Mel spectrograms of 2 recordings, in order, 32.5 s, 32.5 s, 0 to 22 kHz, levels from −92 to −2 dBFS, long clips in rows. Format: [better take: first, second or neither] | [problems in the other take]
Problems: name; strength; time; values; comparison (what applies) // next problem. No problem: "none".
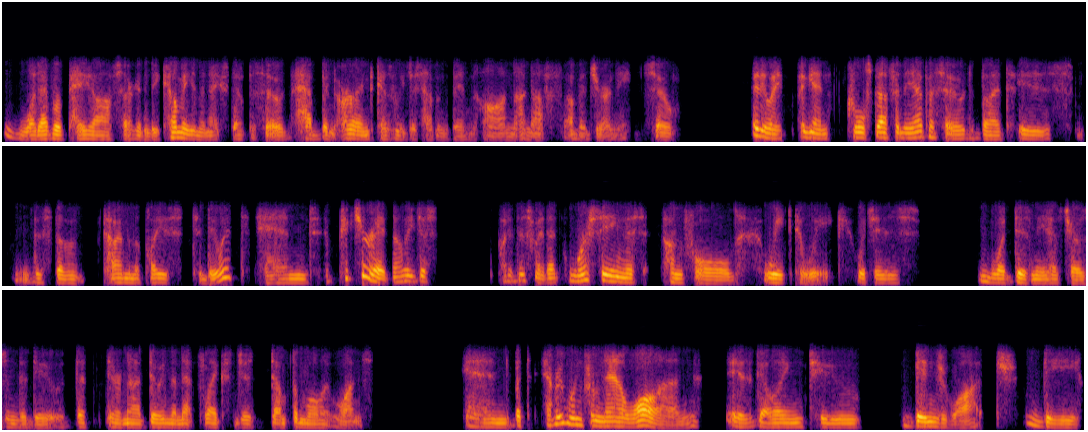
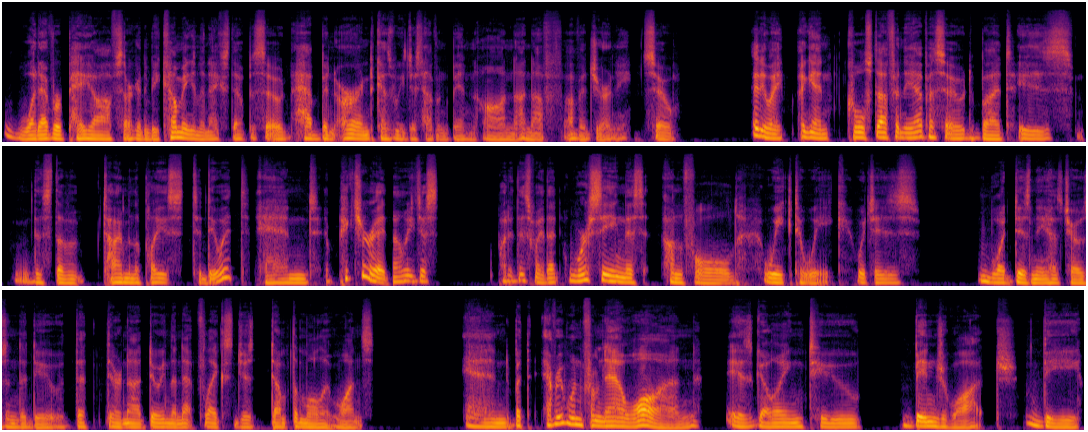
second | phone-call audio; poor line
